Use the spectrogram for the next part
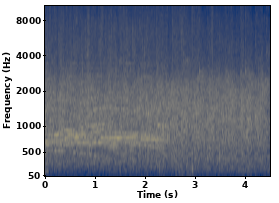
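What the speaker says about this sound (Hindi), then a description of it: "तालियां बजाइए।" A studio audience breaks into steady, dense applause that stays full and even throughout, with no voices over it.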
